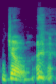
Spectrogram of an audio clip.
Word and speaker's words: Joe: Like Joe here, not Yo, Joe. Joe. Thanks. It's pronounced like Joe in English. Okay, like a cup of Joe.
